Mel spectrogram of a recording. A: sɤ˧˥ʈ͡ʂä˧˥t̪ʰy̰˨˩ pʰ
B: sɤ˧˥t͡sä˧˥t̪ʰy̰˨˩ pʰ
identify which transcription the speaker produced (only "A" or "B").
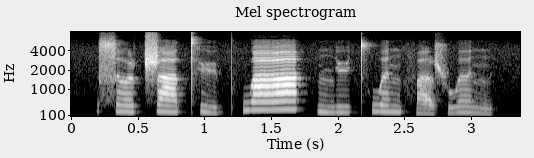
A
